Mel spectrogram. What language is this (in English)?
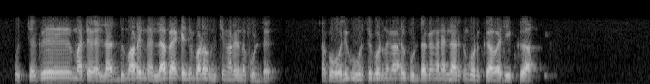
Malayalam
